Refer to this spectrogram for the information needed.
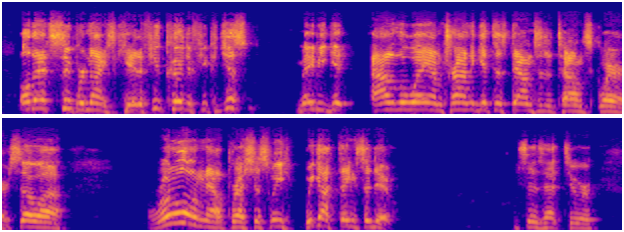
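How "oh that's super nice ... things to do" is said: put-on heavy, streetwise, tough-guy Brooklyn wise-guy accent. Game master voicing a character in a D&D session: Danny DeVito tough-guy Brooklyn voice. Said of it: "try to do a tough guy Brooklyn accent".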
